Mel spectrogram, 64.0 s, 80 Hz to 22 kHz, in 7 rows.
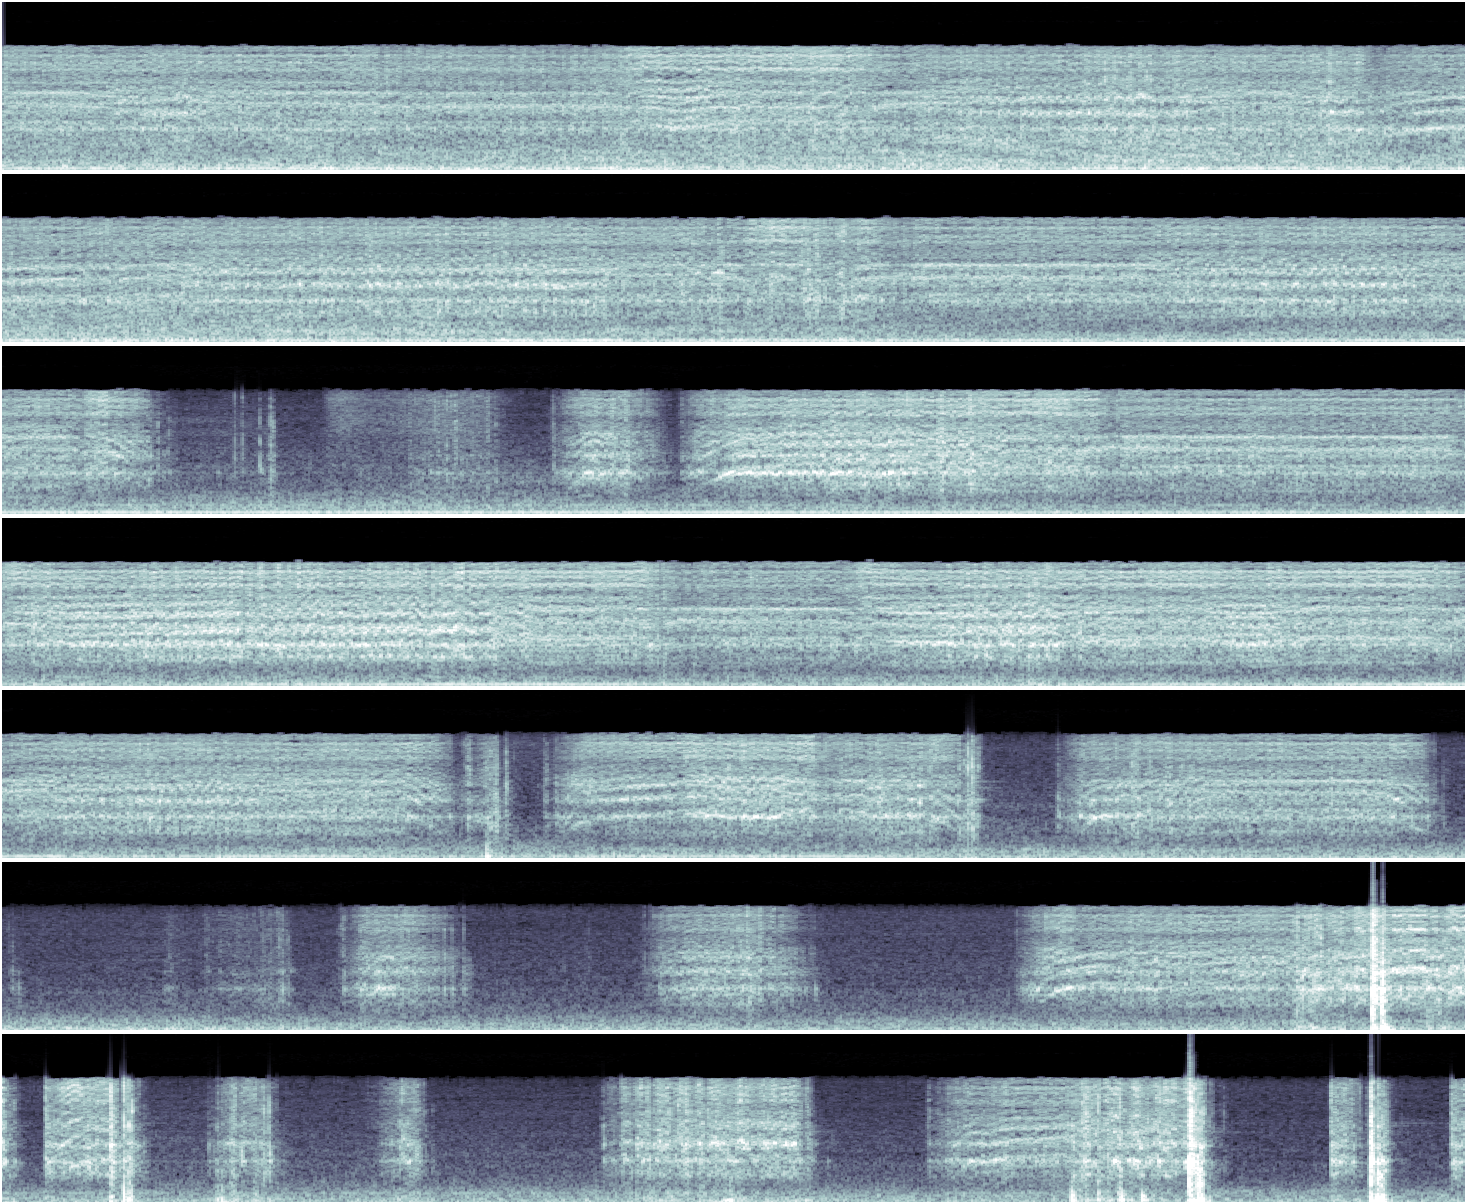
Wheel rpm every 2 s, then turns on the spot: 160, 160, 160, 160, 140, 160, 160, 160, 160, 90, 10, 110, 160, 160, 160, 170, 160, 160, 160, 110, 130, 80, 110, 10, 20, 30, 130, 100, 20, 80, 80, 40.
none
